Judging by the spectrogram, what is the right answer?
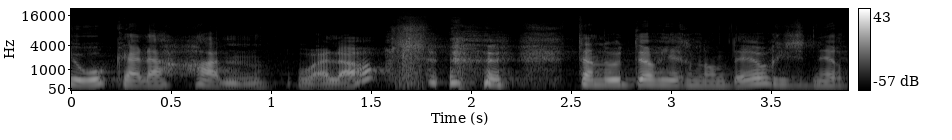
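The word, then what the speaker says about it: O'Callaghan: ce matin avec ou callaga alors on prononce pas le G il m'a expliqué tout à l'heure on dit au Calahan voilà un auteur irlandais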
